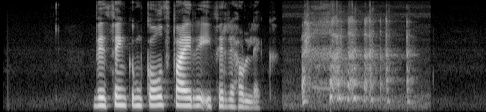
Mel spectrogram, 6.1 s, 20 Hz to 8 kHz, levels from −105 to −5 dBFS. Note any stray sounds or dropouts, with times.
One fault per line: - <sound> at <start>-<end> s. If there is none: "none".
- laugh at 3.8-5.3 s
